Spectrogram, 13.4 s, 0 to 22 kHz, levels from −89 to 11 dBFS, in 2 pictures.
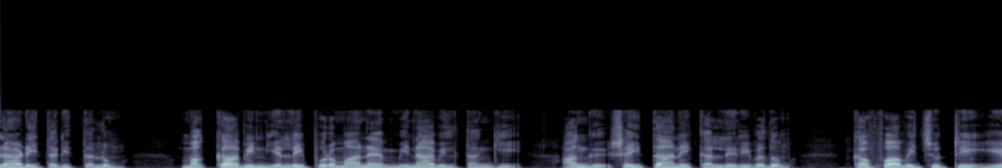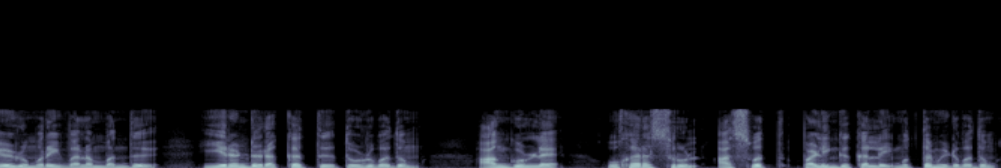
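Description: Nothing here counts as a fault; the speech has simply passed through a call's microphone processing, which trims the lowest bass and leaves nothing above 8 kHz, and that's just how such a path normally sounds.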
